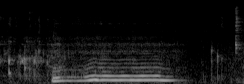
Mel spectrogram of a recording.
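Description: A man humming a long held note with closed lips. The note steps up slightly in pitch just under a second in and fades out shortly before the end.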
